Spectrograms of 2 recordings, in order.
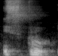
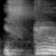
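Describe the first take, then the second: First: स्क्रू as "iskroo", plain "oo", softer; correct pronunciation. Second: स्क्रू stretched to "iskri-yoo"; wrong pronunciation. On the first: Teacher answering his own question, correct pronunciation. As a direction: say स्क्रू with no y-glide. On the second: Teacher showing what not to say, wrong pronunciation. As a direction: put a y-glide into स्क्रू. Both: Shown as a demonstration. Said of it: "स्क्रू नहीं बोलेंगे".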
